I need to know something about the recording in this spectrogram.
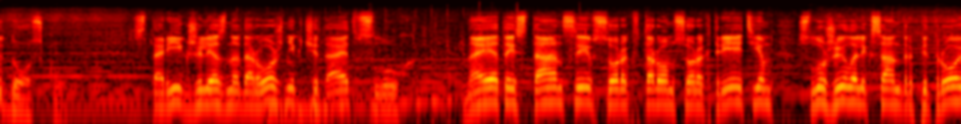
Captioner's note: reading aloud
